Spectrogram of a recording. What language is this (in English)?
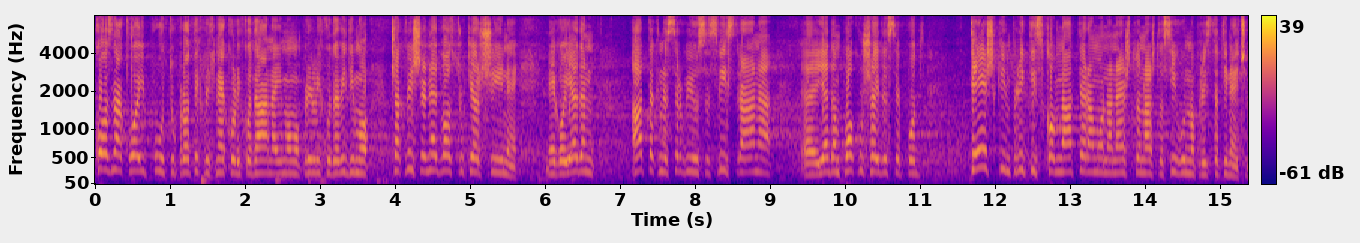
Serbian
